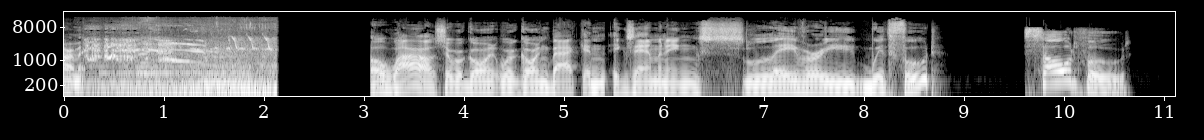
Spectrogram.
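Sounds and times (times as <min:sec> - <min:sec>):
speech: 0:00.0 - 0:00.9, 0:03.1 - 0:08.8, 0:09.6 - 0:10.7
rooster crowing: 0:00.0 - 0:02.0
flock of chickens clucking and squawking: 0:00.1 - 0:02.2.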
